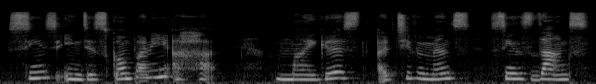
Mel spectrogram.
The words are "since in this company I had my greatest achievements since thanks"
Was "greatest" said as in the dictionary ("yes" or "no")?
no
